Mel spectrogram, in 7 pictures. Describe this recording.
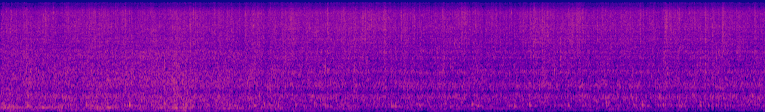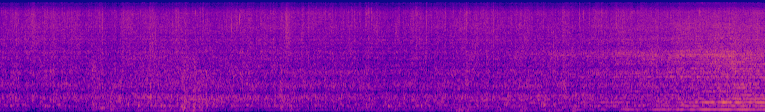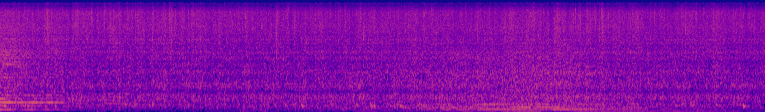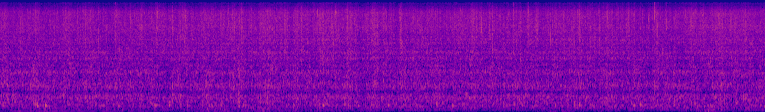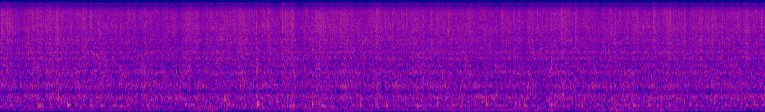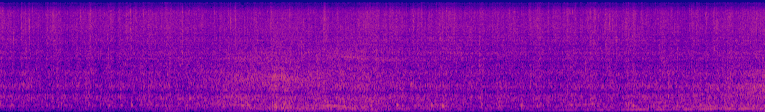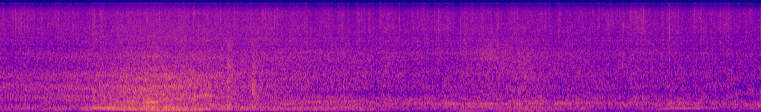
Opatija Fontana LoCut--
little fontain in Opatija to windy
